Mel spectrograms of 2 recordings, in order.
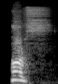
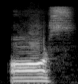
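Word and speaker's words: horse: যেমন এইচ ও আর এস ই, হর্স, এইচ এর সঠিক উচ্চারণ তো উচ্চারিত হয়েছেও এর মতো, এর মতো হয় নাই, অর্স হয়েছে না, তো ও আবার বংশের মর্যাদা ঠিক রাখছে, কনসোনেন্টের মতোই উচ্চারিত হয়েছে, এজন্য কনসোনেন্টের আগে যেটা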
